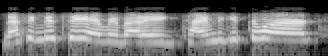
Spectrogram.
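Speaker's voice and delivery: high, mock-casual call to the office; lightly acted all-is-normal announcement; breezy announcement. Impostor waves off the chaos to staff.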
